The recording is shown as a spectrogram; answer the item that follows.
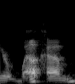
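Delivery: low, hushed mutter, barely out loud. Voicing a character as the other walks away, muttered under breath. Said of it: "Kind of like under her breath".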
